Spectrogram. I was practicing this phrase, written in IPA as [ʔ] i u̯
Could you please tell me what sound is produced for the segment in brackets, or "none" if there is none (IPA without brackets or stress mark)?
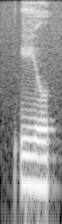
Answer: ʔ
